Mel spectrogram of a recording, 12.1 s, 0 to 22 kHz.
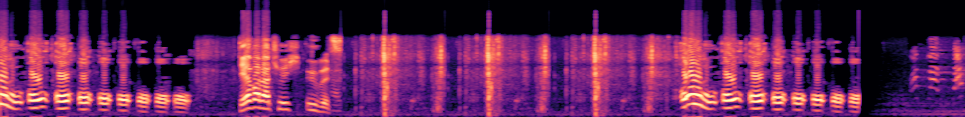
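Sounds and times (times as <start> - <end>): short thumps: 4.3 - 8.5.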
